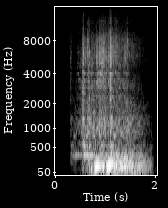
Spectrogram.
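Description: A car engine starts and revs, beginning about a third of a second in. The sound rises in pitch and cuts off suddenly at the end.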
